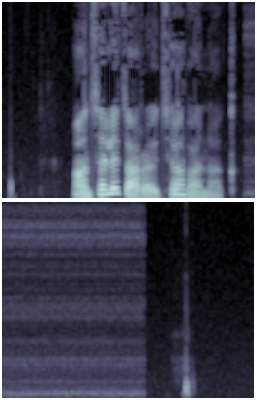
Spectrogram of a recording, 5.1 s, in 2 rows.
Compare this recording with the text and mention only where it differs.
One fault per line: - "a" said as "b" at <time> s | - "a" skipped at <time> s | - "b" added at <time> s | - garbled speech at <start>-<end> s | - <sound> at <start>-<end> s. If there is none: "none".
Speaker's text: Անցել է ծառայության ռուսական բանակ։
- "ռուսական" skipped at 1.8 s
